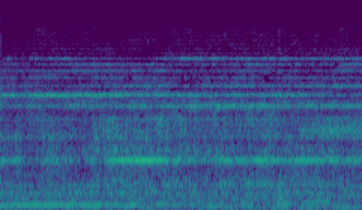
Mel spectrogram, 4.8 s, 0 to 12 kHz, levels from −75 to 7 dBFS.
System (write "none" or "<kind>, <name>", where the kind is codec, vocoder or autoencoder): codec, HILCodec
